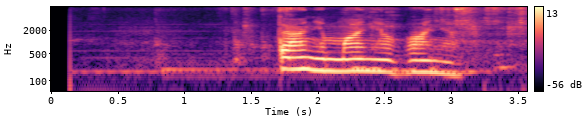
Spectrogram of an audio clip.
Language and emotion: Russian, neutral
